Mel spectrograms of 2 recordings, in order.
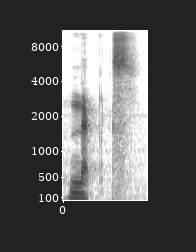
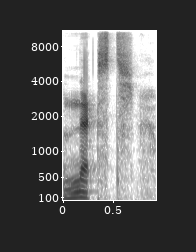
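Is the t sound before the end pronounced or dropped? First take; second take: dropped; pronounced. First: It is said quickly with the t sound dropped. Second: It is said slowly with the t sound. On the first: "cho nên cái chữ next các bạn có thể phát âm là next, vậy thôi" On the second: "Khi mình nói chậm thì cái chữ này nó là next"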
